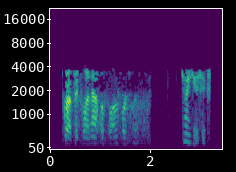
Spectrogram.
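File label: Incident Tactical, scanner audio recording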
